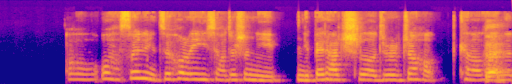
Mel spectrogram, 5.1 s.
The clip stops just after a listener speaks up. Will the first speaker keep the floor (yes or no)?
no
